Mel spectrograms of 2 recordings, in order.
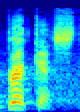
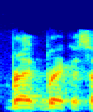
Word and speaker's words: Bricusse: The person that wrote the lyrics for "Can You Read My Mind" was a lady named Leslie Bricusse. I guess I would pronounce it. – Bricusse. They actually mentioned on the commentary. Leslie Bricusse. – Oh, Bricusse.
